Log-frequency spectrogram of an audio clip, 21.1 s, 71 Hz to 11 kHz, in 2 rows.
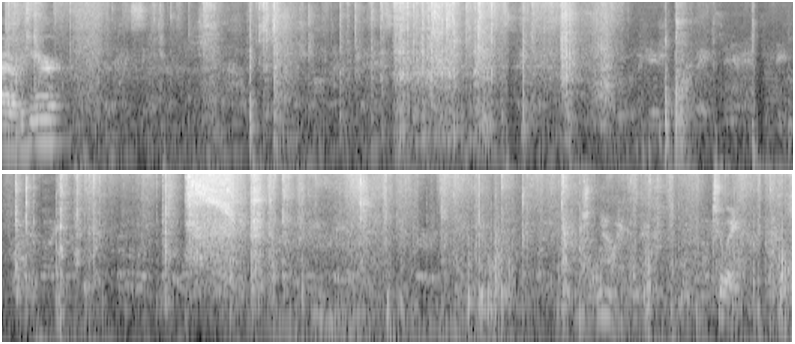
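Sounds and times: cardboard rustling and scraping: 0:16.8 - 0:21.0.

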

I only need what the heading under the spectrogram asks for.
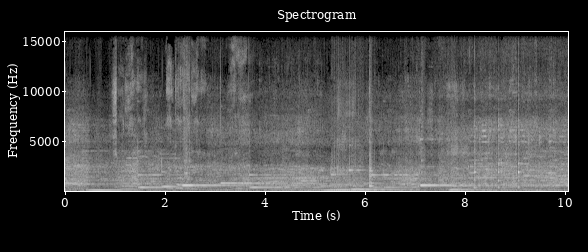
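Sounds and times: harmonium chords over loudspeakers: 0:00.4 - 0:10.0.

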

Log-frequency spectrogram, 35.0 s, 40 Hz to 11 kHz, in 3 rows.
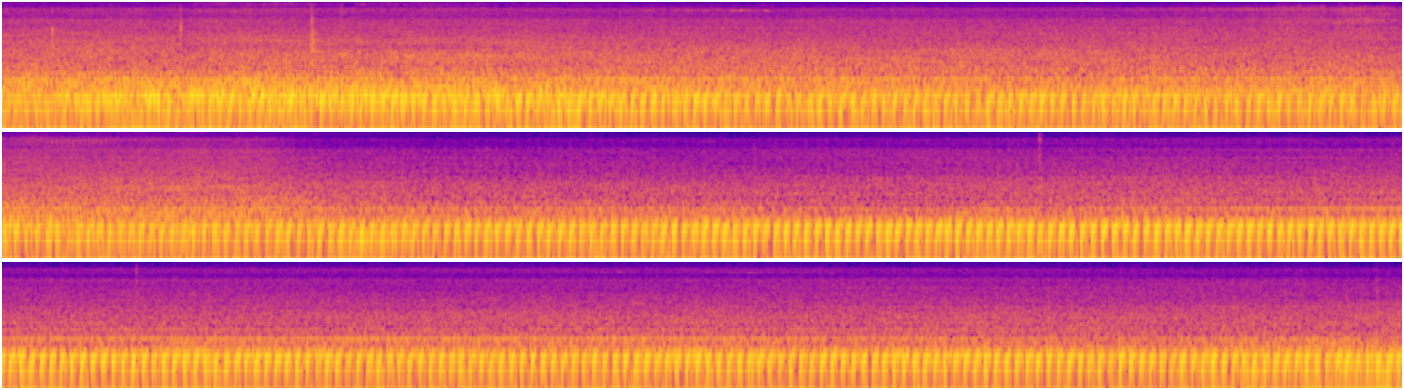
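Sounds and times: motorcycle engine idling: 0:00.0 - 0:35.0.

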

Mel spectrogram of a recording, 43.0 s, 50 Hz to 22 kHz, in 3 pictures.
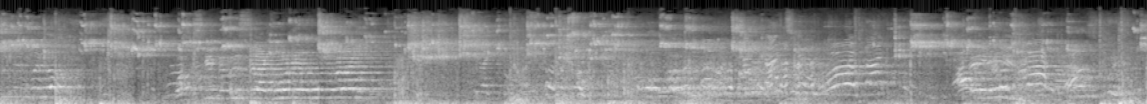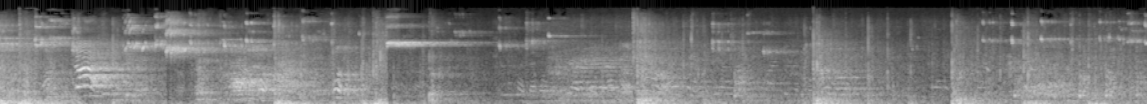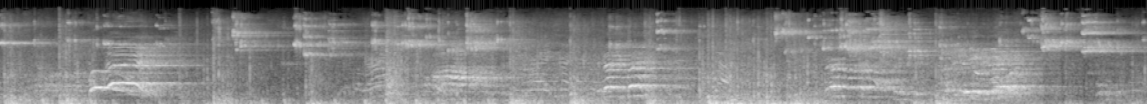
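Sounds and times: players' voices calling out: 0:00.0 - 0:25.1, 0:26.5 - 0:43.0
basketball bouncing on hardwood: 0:06.3 - 0:08.0, 0:13.7 - 0:14.8, 0:24.4 - 0:29.7, 0:34.8 - 0:36.1, 0:36.8 - 0:39.0.

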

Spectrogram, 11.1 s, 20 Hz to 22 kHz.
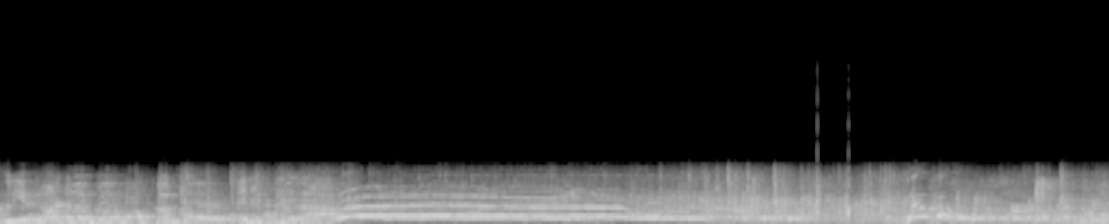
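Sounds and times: crowd noise in a large hall: 0:00.0 - 0:11.0.

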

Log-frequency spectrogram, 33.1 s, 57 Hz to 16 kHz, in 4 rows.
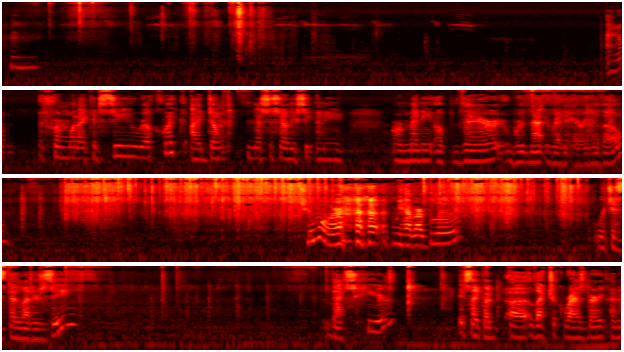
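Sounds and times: plastic bags crinkling: 0:17.2 - 0:25.8.

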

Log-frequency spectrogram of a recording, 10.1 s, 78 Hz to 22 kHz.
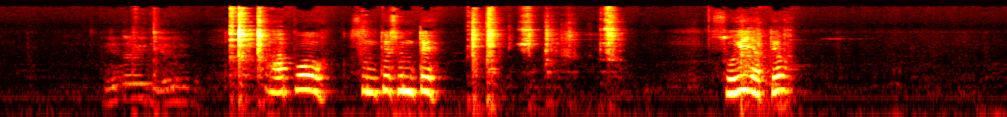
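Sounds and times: knife clinking on ceramic plate: 0:02.3 - 0:02.8, 0:04.7 - 0:06.3.

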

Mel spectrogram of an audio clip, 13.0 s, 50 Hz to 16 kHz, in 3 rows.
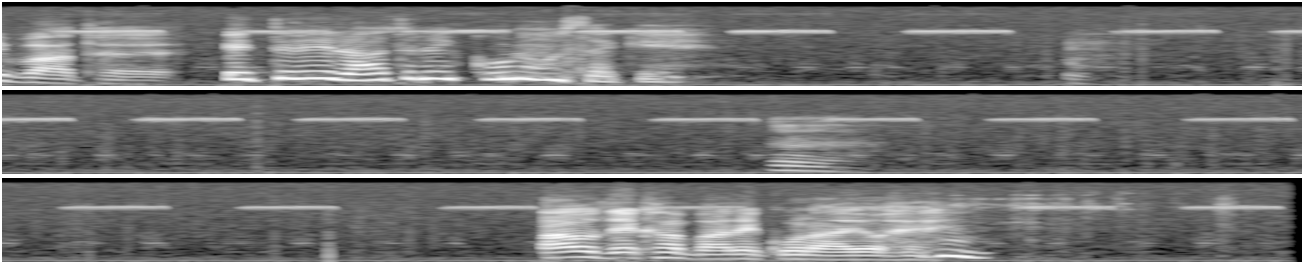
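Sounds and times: cricket chirping: 0:00.0 - 0:13.0
low steady hum: 0:00.0 - 0:13.0
person grunting: 0:06.9 - 0:07.3.

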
